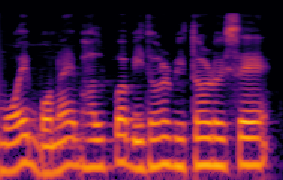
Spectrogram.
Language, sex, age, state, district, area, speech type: Assamese, male, 18-30, Assam, Biswanath, rural, spontaneous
